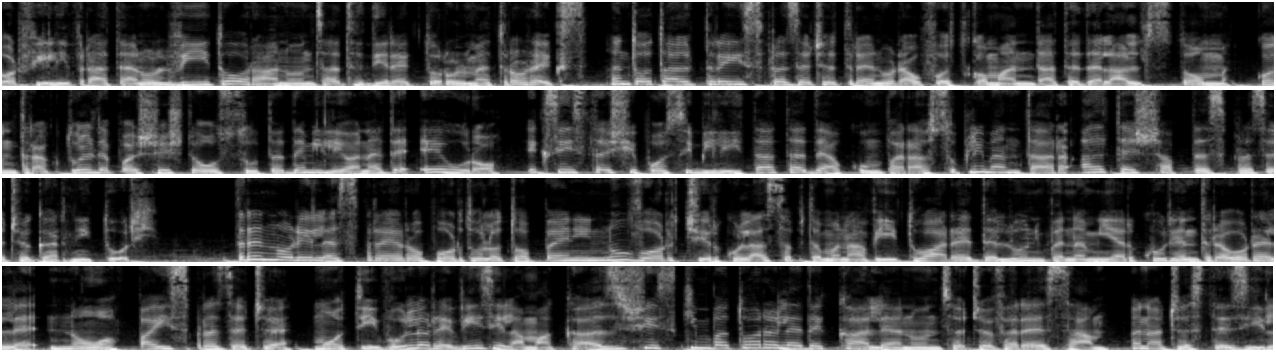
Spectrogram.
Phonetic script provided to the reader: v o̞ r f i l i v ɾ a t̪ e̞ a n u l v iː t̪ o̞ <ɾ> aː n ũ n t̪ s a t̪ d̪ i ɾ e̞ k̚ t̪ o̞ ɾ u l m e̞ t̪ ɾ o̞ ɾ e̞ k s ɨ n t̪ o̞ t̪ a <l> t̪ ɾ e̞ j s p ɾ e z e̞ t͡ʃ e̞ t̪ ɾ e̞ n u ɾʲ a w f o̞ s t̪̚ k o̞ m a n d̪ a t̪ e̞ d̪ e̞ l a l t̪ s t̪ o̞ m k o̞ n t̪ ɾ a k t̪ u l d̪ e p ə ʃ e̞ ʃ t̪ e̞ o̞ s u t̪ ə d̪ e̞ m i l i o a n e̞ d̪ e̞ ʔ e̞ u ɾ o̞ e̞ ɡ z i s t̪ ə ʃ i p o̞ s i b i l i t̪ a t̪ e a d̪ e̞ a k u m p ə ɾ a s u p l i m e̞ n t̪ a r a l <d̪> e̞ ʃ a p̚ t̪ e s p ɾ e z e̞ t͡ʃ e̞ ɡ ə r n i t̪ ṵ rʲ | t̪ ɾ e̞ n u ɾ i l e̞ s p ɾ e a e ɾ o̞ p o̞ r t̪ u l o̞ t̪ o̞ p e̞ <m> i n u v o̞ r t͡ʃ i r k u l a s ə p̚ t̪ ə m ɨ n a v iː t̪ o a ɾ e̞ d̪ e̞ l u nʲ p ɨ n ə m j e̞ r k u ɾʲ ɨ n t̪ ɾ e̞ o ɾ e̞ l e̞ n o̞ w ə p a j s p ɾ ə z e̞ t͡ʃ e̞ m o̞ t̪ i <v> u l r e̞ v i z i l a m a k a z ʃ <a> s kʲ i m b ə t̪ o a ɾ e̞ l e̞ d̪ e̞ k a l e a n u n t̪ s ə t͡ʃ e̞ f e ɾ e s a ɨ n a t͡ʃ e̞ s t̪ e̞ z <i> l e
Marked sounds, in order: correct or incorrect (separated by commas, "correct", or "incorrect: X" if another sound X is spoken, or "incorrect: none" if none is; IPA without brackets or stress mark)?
correct, correct, incorrect: t̪, incorrect: n, correct, incorrect: i, correct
